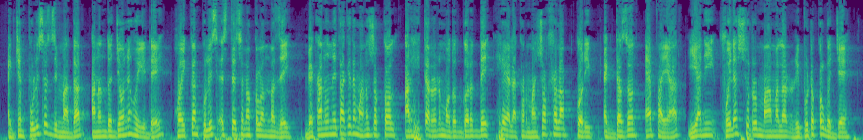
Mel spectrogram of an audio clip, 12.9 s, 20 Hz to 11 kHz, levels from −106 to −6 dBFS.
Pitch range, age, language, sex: 110-145 Hz, 40-59, Bengali, male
